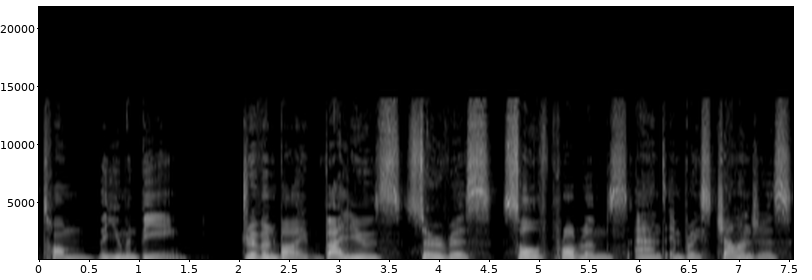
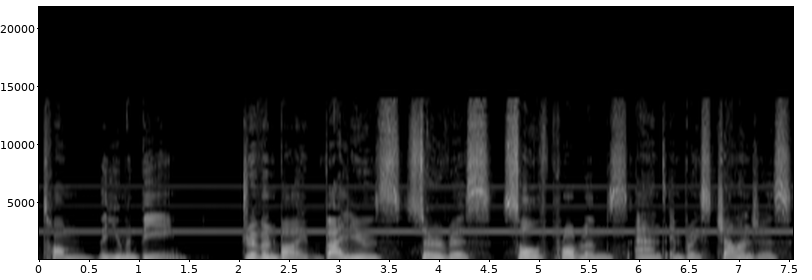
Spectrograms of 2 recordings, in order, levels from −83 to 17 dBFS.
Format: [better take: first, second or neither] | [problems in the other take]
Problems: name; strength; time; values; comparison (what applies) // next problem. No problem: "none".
first | high-pitched whine; faint; throughout; 2.5 kHz, 25 dB below the speech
